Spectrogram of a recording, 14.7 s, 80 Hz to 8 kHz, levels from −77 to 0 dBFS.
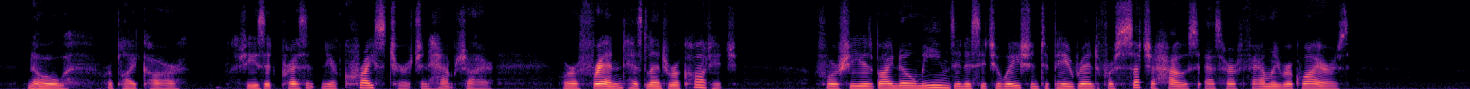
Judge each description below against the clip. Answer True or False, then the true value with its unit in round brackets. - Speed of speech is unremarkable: True (160 wpm)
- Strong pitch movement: False (2.8 semitones)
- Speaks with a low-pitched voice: False (180 Hz)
